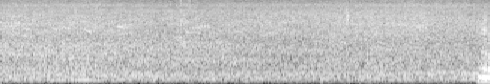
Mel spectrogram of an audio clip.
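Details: Honey bee swarm being moved on a farm, a low steady hum of many bees droning throughout, with a brief louder knock near the end and quiet speech around it.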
